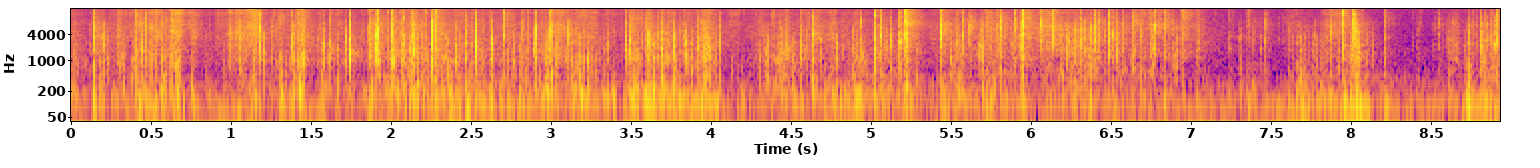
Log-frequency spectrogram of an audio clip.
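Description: A full clear plastic bag of cotton rounds is held up close while long acrylic nails scratch, squeeze and crinkle the plastic. The result is a dense, continuous run of sharp, bright crinkling and crackling with quick scratchy bursts and soft low rustling underneath.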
